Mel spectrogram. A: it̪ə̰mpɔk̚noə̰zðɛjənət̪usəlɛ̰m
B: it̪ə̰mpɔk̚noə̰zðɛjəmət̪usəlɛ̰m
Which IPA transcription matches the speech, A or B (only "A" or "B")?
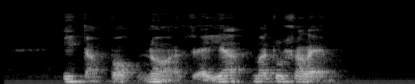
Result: B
